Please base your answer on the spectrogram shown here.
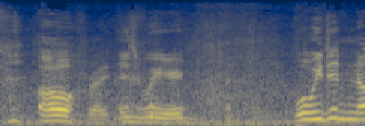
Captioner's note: laughing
